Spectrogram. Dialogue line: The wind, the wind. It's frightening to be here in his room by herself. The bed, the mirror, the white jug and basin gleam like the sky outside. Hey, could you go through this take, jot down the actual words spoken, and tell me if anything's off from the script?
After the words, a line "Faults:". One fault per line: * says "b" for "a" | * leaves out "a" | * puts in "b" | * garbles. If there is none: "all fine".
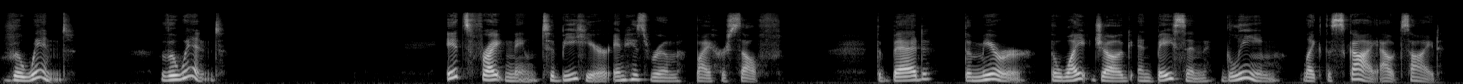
The wind, the wind. It's frightening to be here in his room by herself. The bed, the mirror, the white jug and basin gleam like the sky outside.
Faults:
all fine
